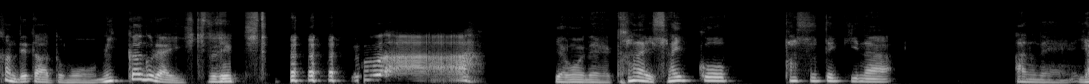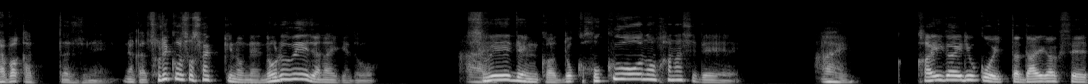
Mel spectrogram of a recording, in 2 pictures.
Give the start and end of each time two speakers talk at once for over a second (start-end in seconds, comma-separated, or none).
none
